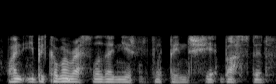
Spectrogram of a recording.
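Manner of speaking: normal talking voice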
